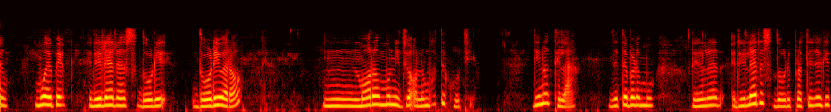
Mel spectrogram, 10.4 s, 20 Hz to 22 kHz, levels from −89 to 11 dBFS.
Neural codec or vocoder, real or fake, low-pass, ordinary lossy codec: codec, 16 kHz, 4.8 kbps, FACodec; fake; none; none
